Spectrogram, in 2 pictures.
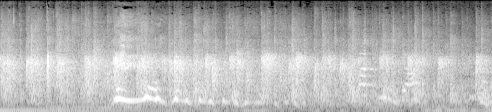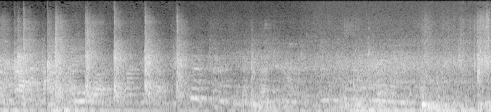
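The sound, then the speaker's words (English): Steady audience applause at a reading, for the featured reader: a dense patter of many hands clapping that runs for about ten seconds and thins out toward the end, with a voice speaking over it. “One more round of applause for our featured reader,”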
